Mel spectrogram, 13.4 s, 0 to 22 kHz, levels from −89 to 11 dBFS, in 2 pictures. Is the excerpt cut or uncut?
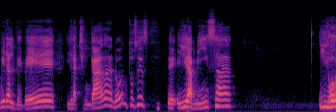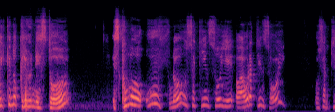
uncut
